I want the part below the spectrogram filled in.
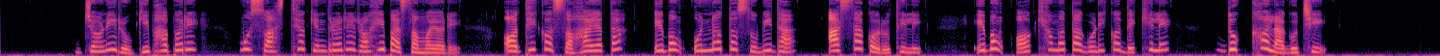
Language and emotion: Odia, sad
